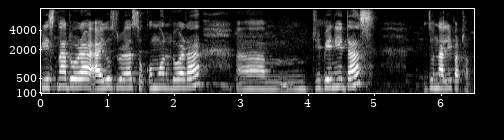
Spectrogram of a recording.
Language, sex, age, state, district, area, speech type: Assamese, female, 30-45, Assam, Kamrup Metropolitan, urban, spontaneous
